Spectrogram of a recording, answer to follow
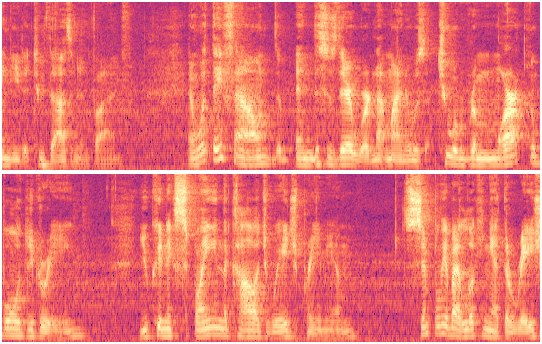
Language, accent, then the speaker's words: English; New England, United States; moved away; I come from New England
